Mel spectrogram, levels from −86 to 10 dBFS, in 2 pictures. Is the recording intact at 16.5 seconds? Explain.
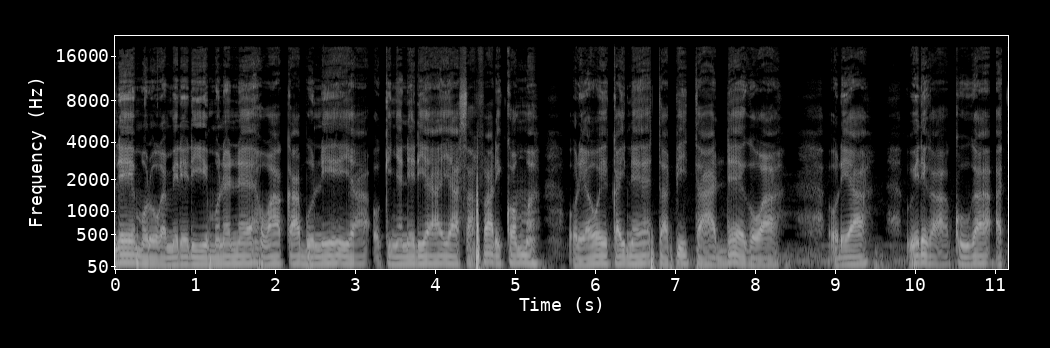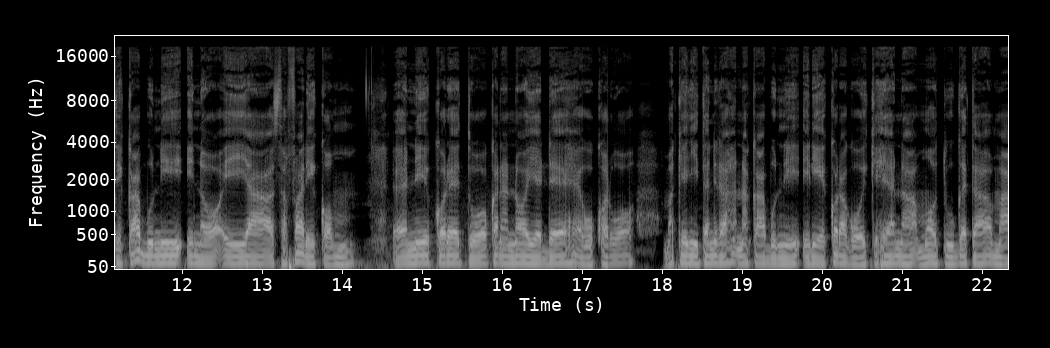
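Yes, the speech at 16.5 seconds plays through intact, with no audible fault at that moment.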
